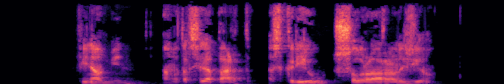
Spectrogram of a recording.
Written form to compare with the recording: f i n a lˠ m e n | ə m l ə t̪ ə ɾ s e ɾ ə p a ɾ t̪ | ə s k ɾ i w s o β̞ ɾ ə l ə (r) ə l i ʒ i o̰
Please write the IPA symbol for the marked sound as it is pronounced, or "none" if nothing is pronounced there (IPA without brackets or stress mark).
r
